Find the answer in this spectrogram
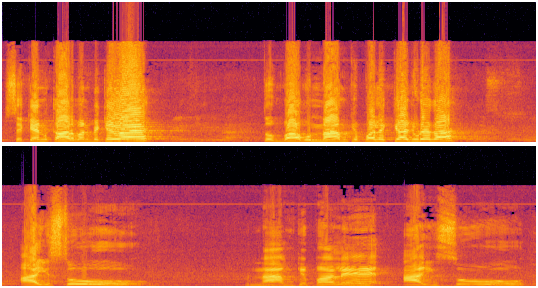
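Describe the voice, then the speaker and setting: A man teaches a classroom in a high, unhurried voice. He counts out loud, fires questions at the students and teases them playfully. The sound rings with a long hall echo over faint background noise. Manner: teasing, calls students babu, counts aloud, quizzes class. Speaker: chemistry teacher. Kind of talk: classroom lecture.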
